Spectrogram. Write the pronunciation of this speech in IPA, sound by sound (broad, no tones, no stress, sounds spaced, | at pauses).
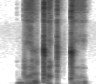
b o̤ r tʼ o̤ q tː ṳ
